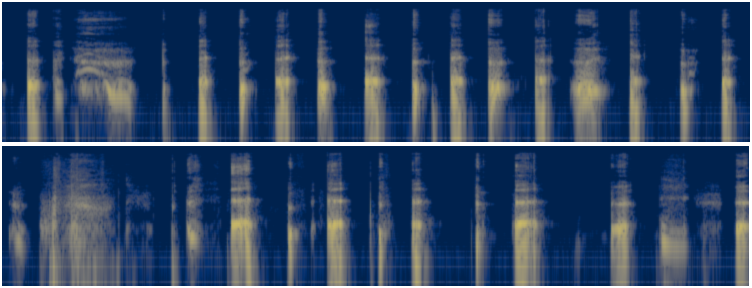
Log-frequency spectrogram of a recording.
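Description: Rapid run of about thirty loud, low, throaty burps in close succession with brief pauses, repeated belching.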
